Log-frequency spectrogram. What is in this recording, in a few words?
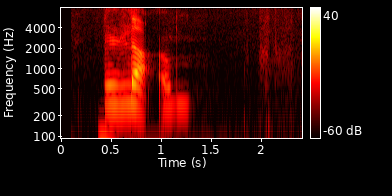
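"leng3", Mandarin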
